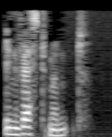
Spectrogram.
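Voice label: "investment", British English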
